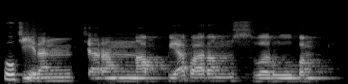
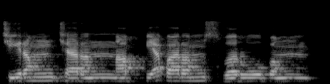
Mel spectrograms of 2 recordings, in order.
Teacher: When we join it, the sandhi is Chiran Charan. So instead of that anuswara that you see on top, it becomes the nya of Samskrita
